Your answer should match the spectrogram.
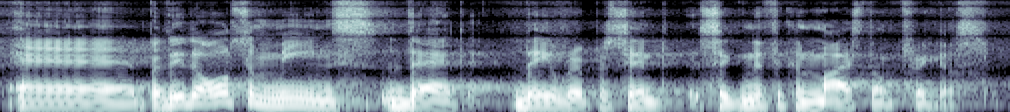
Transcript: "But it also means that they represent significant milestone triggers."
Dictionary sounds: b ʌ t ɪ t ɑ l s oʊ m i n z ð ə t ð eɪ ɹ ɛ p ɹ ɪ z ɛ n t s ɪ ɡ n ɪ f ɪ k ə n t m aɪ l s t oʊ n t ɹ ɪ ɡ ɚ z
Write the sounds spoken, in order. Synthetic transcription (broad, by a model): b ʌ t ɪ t ɑ l s oʊ m i n z ð ə t ð eɪ ɹ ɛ p ɹ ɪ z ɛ n t s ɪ ɡ n ɪ f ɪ k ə n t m aɪ s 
